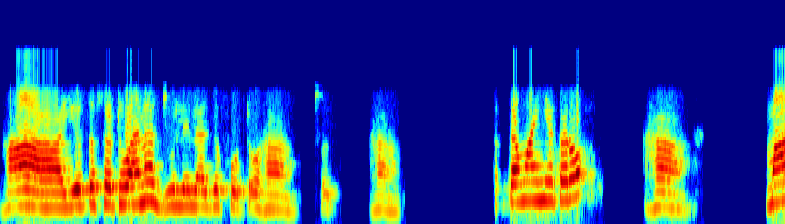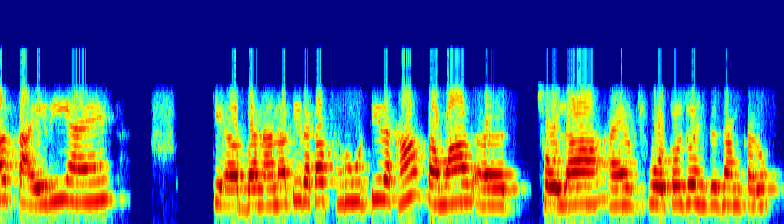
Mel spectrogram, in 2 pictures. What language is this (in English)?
Sindhi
